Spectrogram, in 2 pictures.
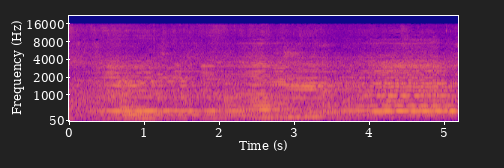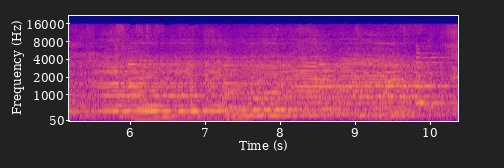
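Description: Cello bowing a slow melody of long held notes, with other notes sounding beneath it, in a piano trio performance.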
